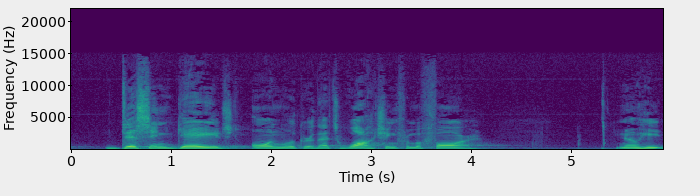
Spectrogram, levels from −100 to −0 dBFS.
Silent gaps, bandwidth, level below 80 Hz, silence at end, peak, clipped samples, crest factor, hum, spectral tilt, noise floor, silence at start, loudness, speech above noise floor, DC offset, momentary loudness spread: none; 14.5 kHz; -58 dBFS; 0 s; -14 dBFS; under 0.1%; 20 dB; none; -5.5 dB/octave; -71 dBFS; 0.35 s; -33 LUFS; 39 dB; under 0.1%; 12 LU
